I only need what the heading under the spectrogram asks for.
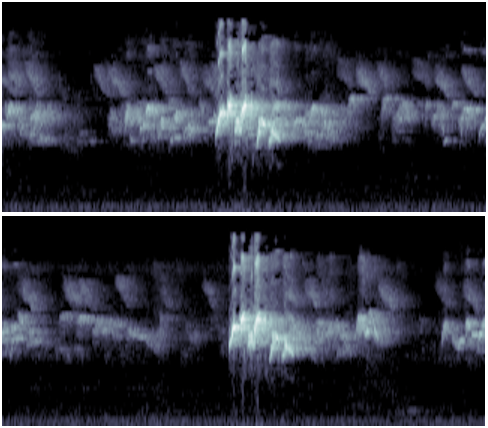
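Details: Red-whiskered bulbul from Vietnam, urged into competitive fighting song in the 'giọng xoắn' twisting style. Rapid run of chirpy, slurred notes with two loud, rasping climaxes about five seconds apart. A low background hum is present.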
